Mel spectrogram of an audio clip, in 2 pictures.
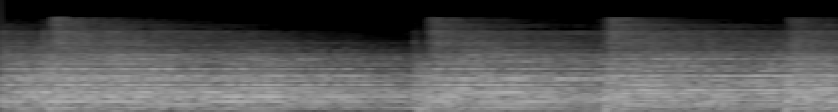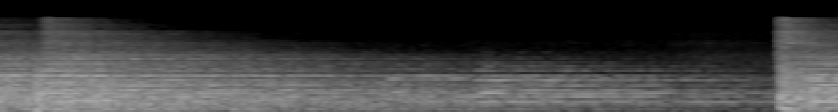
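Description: Concert band playing loud sustained brass chords, punctuated by five clashes of a pair of hand-held crash cymbals in the first half. After the last clash the chord and cymbals die away over the final few seconds, and a new clash lands right at the end.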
